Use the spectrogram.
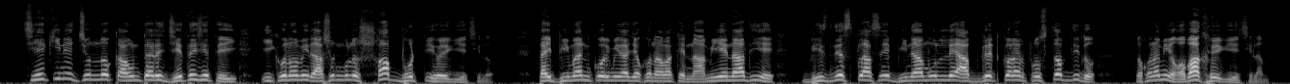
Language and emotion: Bengali, surprised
